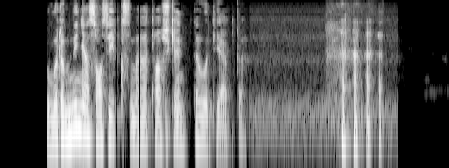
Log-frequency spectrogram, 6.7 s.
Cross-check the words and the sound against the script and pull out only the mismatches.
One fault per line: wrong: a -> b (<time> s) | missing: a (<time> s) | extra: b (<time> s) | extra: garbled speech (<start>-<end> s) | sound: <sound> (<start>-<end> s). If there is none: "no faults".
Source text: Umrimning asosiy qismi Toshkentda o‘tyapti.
sound: laugh (4.9-5.8 s)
